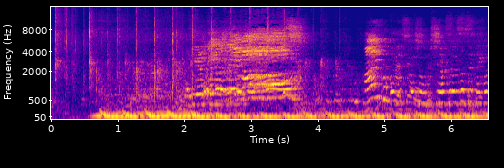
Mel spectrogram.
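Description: Audience clapping starts about a second in, right after a song has ended, and young women's high voices talk and call out over it.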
